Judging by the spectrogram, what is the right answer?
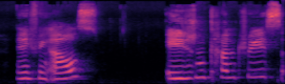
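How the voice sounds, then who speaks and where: A woman with a German accent speaks with fairly even intonation on a very clean recording with a silent background. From Germany. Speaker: tarot reader. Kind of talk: tarot reading. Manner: halting, many fillers.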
